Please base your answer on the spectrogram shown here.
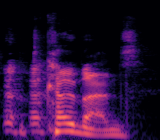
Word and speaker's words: Cockburn: Coburn's.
